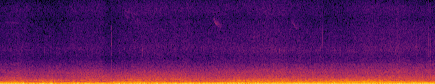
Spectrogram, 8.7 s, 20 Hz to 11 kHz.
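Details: 1966 Triumph Spitfire, rebuilt 1147cc engine, driving after fuel system stripped and lines flushed: steady, even low exhaust drone with smooth throaty note as car pulls, no misfire or knocking; engine running strong.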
